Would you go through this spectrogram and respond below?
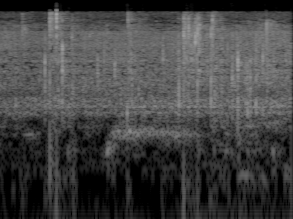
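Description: Ingredients for grape pickle frying in hot oil, a steady close sizzle with scattered crackles and pops throughout.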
